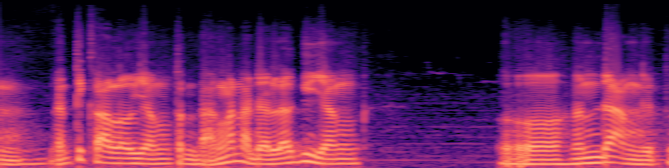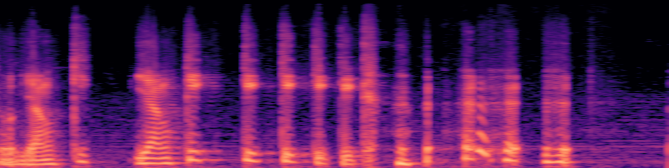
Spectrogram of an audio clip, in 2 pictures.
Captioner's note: laughs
